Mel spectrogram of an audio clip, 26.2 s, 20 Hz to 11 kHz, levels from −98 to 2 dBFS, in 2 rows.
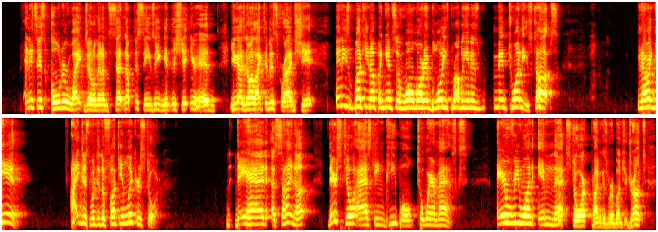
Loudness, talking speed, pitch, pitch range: -15 LUFS, 170 wpm, 205 Hz, 170-230 Hz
